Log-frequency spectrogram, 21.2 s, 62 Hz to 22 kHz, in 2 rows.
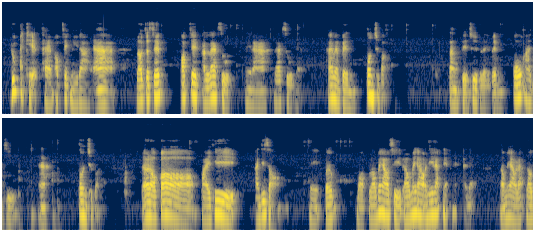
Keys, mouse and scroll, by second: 2.9 click, 4.3 click, 4.5 click, 5.7 click, 7.5 click, 7.9 click, 14.2 click, 16.5 click, 17.1 click, 17.3 click, 18.2 click, 19.0 click.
